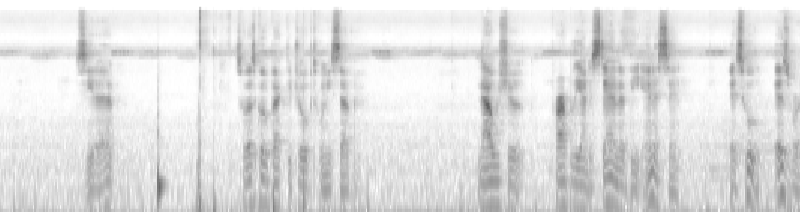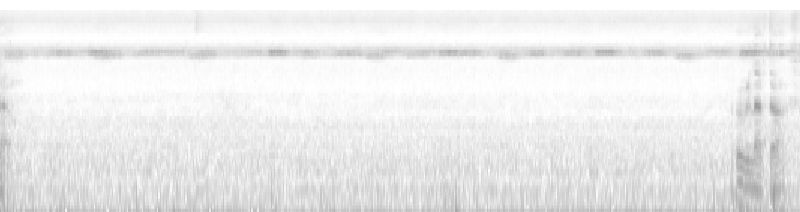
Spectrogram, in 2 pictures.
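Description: A young man talks calmly and close to a microphone, with pauses.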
